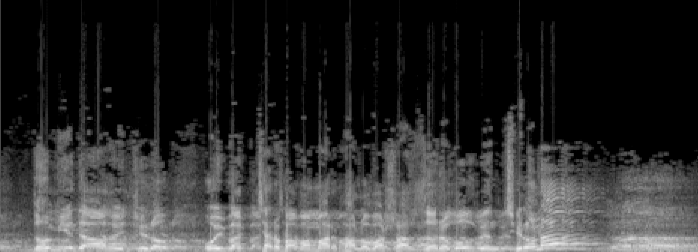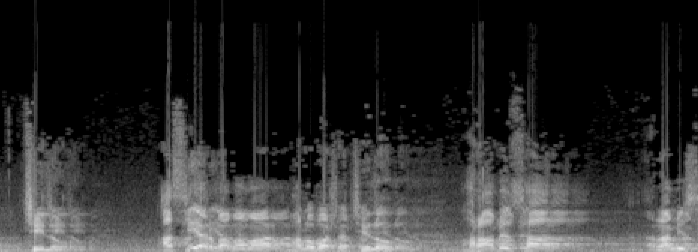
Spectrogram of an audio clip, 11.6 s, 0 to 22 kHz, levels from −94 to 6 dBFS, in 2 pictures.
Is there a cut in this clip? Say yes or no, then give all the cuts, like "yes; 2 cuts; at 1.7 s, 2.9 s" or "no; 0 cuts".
no; 0 cuts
